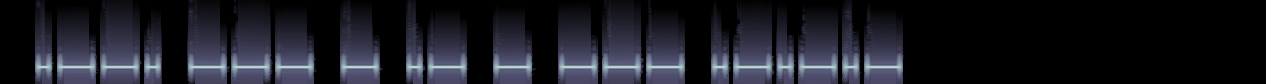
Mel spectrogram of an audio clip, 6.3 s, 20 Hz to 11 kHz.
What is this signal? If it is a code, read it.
Morse code, heard as a keyed tone, about 21 wpm, 700 Hz. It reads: POTATO.
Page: morse-code-ninja-practice-22wpm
